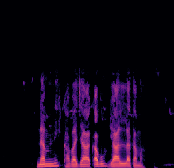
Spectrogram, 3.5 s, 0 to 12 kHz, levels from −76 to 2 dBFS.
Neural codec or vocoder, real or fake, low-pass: none; real; 7.2 kHz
